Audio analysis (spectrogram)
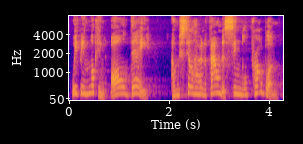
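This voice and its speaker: A man's voice: very high-pitched, big pitch swings, moderate pace, pitched above the performer's own voice, full character voice. A man voicing a cheerful, determined young female cartoon pony with a bubbly, chirpy, encouraging manner in a story reading. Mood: upbeat. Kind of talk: fan fiction character reading.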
